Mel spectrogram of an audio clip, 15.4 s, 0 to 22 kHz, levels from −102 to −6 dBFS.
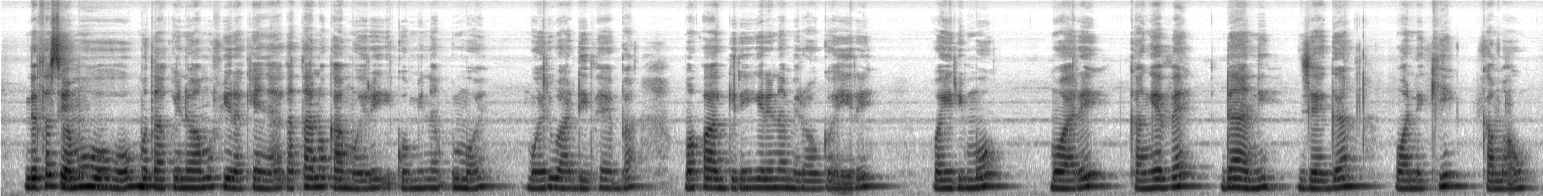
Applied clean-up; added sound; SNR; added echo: none; none; none; none.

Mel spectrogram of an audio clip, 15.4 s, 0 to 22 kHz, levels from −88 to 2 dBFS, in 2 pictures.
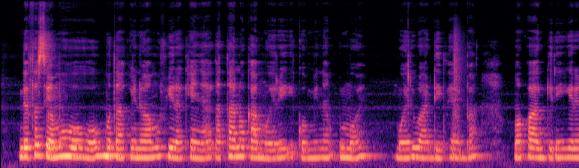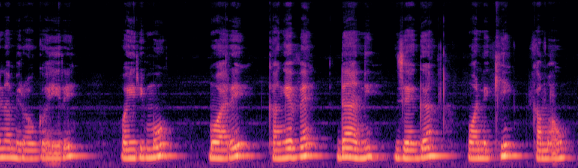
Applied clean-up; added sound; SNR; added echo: none; Snare drum; 16 dB; none.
